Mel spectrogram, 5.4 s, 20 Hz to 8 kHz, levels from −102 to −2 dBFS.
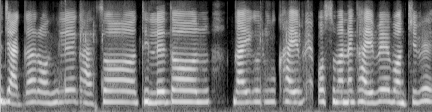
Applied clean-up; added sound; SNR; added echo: neural diffusion model UNIVERSE++.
